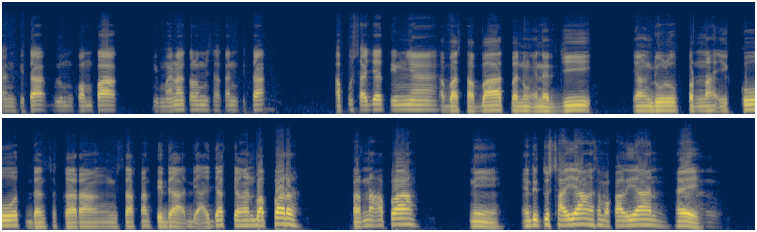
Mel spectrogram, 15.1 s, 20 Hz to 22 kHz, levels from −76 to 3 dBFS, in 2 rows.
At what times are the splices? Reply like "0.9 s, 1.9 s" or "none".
4.4 s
